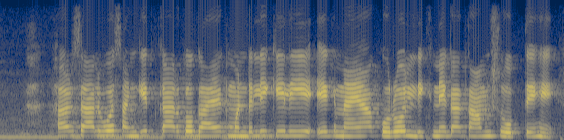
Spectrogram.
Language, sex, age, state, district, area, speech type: Hindi, female, 60+, Madhya Pradesh, Harda, urban, read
